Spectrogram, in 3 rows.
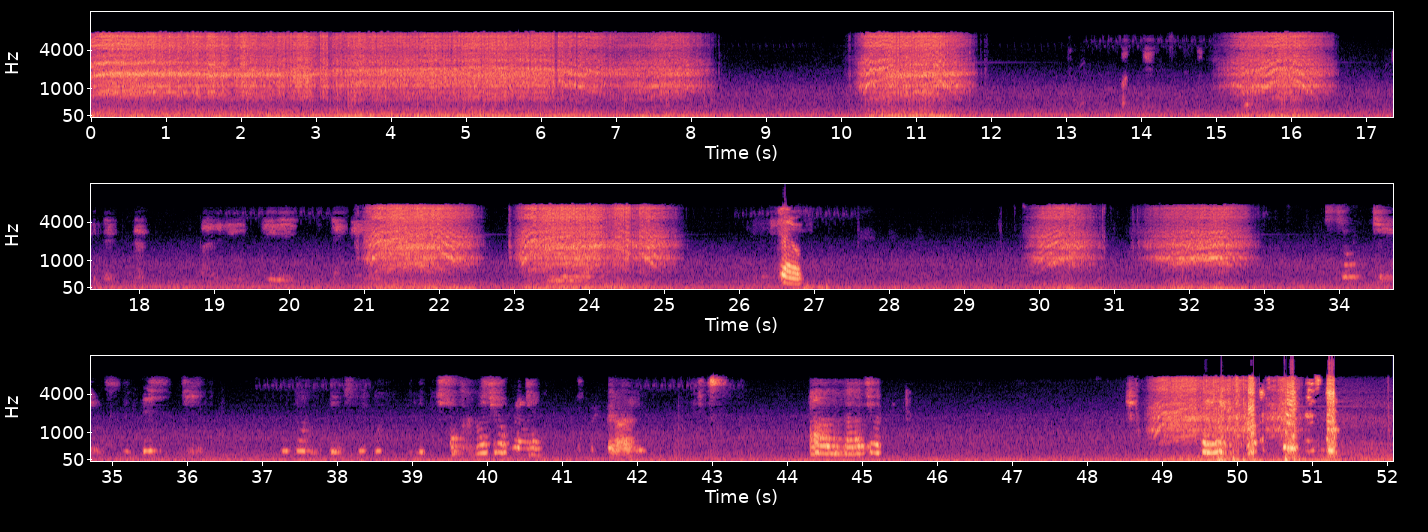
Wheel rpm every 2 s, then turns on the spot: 210, 200, 180, 130, 10, 100, 0, 40, 20, 0, 60, 90, 100, 0, 0, 40, 40, 0, 0, 0, 0, 0, 0, 0, 80, 60.
32-34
